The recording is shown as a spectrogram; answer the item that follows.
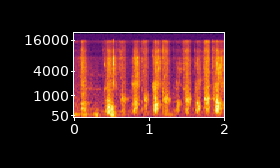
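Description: A soft squishy toy being squeezed and worked in the hand close to the microphone: a faint run of small squelching, crackling clicks, about five a second.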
